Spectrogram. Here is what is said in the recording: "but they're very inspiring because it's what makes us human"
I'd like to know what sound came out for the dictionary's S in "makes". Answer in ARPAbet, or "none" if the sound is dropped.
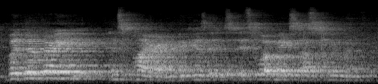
S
